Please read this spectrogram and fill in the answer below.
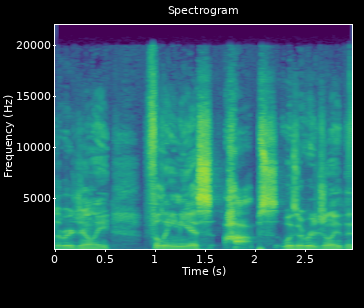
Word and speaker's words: Felinious: It's like every time when somebody says Felinious, I'm like, it's Felinious. God damn it.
